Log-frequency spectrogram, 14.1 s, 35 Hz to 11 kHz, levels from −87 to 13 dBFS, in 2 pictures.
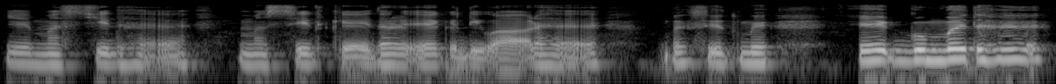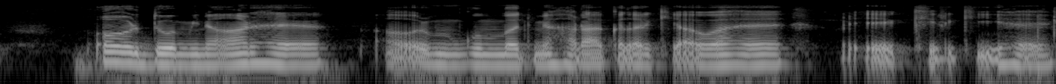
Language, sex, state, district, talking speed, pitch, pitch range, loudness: Hindi, male, Bihar, Kishanganj, 125 wpm, 140 Hz, 135-150 Hz, -27 LUFS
